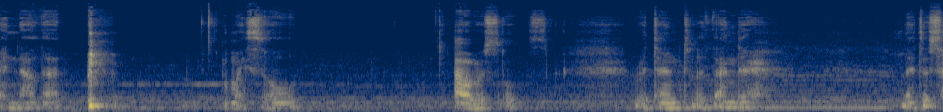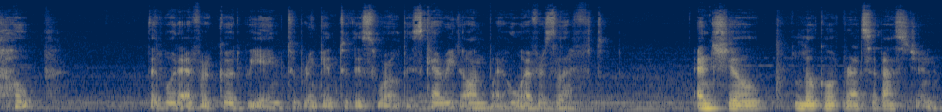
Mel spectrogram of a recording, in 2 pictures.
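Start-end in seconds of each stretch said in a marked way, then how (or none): 0.0-15.5 tearful, quieter, acted voice. Voicing a dying character's last words to the party: Natasha's dying farewell, emotional. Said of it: "she's gonna say".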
